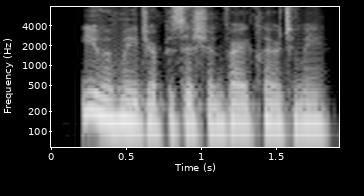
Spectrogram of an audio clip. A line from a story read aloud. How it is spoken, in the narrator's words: said Holmes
